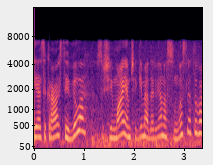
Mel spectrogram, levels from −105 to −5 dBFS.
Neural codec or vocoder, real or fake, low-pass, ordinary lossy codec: none; real; 7.2 kHz; AAC, 96 kbps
